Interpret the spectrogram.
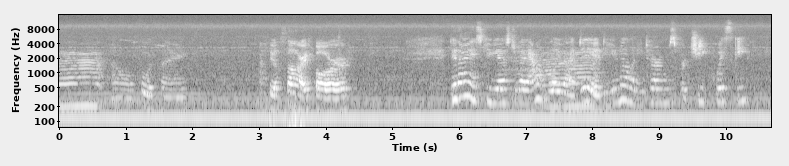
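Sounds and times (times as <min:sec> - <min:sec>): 
cow mooing for her calf: 0:00.0 - 0:00.8, 0:06.6 - 0:08.3
low hum: 0:00.0 - 0:10.6
speech: 0:01.3 - 0:02.1, 0:03.2 - 0:04.5, 0:05.9 - 0:10.5.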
